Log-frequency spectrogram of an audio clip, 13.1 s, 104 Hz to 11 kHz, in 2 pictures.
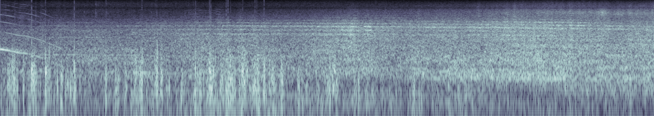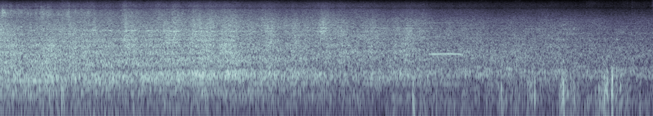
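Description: Boeing 777-300ER's two GE90-115B turbofan engines at approach power as the airliner passes low overhead on final approach. The jet rush swells with a high fan whine, is loudest about halfway through, then fades as the aircraft moves on toward touchdown.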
